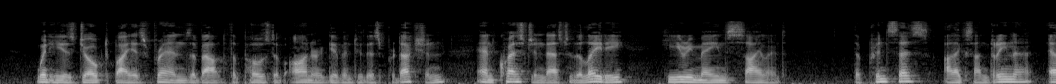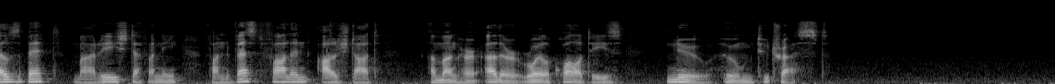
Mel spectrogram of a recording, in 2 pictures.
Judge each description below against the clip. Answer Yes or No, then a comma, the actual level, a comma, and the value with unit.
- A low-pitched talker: Yes, very low, 95 Hz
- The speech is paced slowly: Yes, slow, 120 wpm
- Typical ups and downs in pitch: Yes, average, 4.2 semitones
